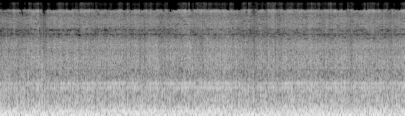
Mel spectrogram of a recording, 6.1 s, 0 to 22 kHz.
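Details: Mercury Verado 350 supercharged outboard running with the top cowlings on, checked for a suspected supercharger noise: a steady, even drone with a faint constant whine over water and wind, no scream; running normally and much quieter than with cowlings off.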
